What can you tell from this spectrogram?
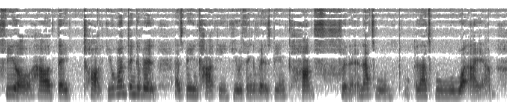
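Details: Adult woman who stutters, speaking spontaneously; stuttering.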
